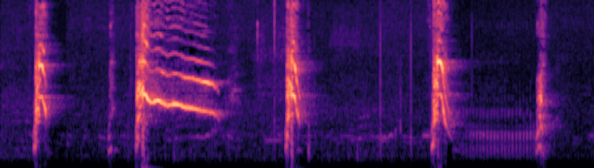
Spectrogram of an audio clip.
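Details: Chihuahua dog barking: quick sharp yaps, then a long falling yelp, more short barks and a brief rattling low growl before a final yap.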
